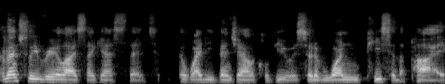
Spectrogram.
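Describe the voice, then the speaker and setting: A man with a Nova Scotian accent at a very fast pace, in a dry, close recording with no echo. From Canada, Nova Scotia. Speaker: author. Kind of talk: podcast interview.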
